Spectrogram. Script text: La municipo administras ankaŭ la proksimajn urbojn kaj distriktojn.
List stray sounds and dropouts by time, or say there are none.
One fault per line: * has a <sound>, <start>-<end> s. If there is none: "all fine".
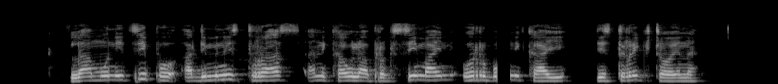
* has a dropout, 5.0-5.1 s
